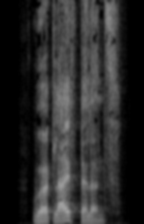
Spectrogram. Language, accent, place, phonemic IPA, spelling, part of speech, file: German, Germany, Berlin, /vœːɐ̯klaɪ̯fˈbɛləns/, Work-Life-Balance, noun, De-Work-Life-Balance.ogg
- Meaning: work-life balance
